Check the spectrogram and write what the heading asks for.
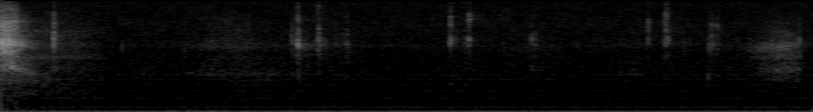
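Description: A few faint computer mouse clicks over near-silent room tone with a low hum.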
